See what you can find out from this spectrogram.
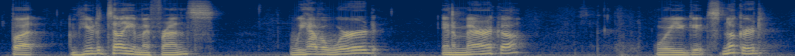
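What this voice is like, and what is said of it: American accent. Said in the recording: “I'm just saying it with an American accent.”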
